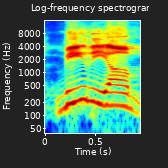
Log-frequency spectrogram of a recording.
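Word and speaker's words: מרים: பற்றி நாம பார்க்க போறோம் தமிழ்ல நம்ம மரியாள்னு சொல்றோம் ஆனா ஆங்கிலத்தில் என்ன சொல்லுவாங்க மேரின்னு சொல்லுவாங்க இந்த ரெண்டு உச்சரிப்புமே தப்புதான் அவருடைய ஒரிஜினல் பெயர் வந்து மீரியாம் அப்படிங்கிற பெயர்தான் எபிரேய மொழியில மரியாளுடைய உண்மையான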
